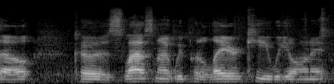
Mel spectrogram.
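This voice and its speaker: This is an unremarkable speaking voice. The delivery is fairly slow. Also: man. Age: young. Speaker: juvenile prison inmate. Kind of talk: interview answer. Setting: prison cell.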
